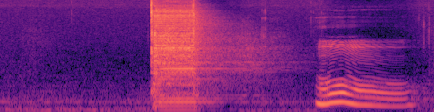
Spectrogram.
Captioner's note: metal clanking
